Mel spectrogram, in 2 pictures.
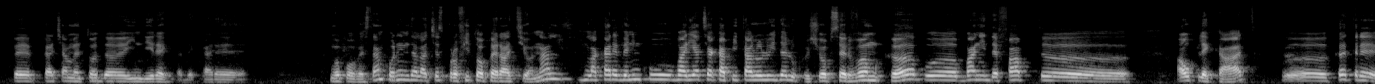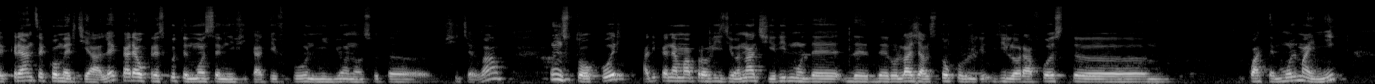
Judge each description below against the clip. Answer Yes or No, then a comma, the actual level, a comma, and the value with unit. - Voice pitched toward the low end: No, medium, 150 Hz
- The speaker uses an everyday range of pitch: No, wide, 7.5 semitones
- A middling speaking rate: Yes, average, 135 wpm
